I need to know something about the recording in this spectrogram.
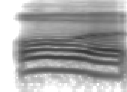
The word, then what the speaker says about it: ho: Ho fame, I'm hungry, or literally translated, I have hunger. So the short words, o and a, the h is silent, are two forms of the verb to have in Italian.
